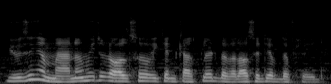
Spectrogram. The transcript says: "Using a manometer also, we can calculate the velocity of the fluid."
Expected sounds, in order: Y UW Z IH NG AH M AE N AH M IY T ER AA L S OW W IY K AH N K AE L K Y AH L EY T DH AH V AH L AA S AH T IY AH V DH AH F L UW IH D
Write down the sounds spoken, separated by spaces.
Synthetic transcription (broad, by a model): Y UW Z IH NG AH M AE N AH M IY T ER AA L S OW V IY K AH N K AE L K Y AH L EY T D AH V AH L AA S AH T IY AH V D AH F L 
